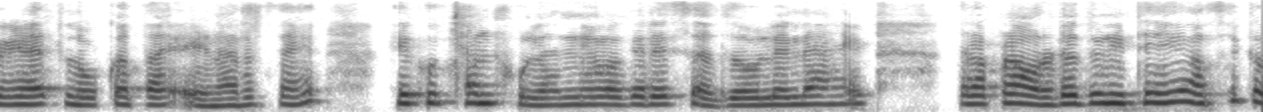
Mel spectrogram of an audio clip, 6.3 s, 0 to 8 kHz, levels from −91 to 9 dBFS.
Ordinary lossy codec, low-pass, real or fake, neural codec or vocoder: none; none; fake; codec, 16 kHz, 4 kbps, FreqCodec, smaller model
